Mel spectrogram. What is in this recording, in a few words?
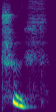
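"truth", British English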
